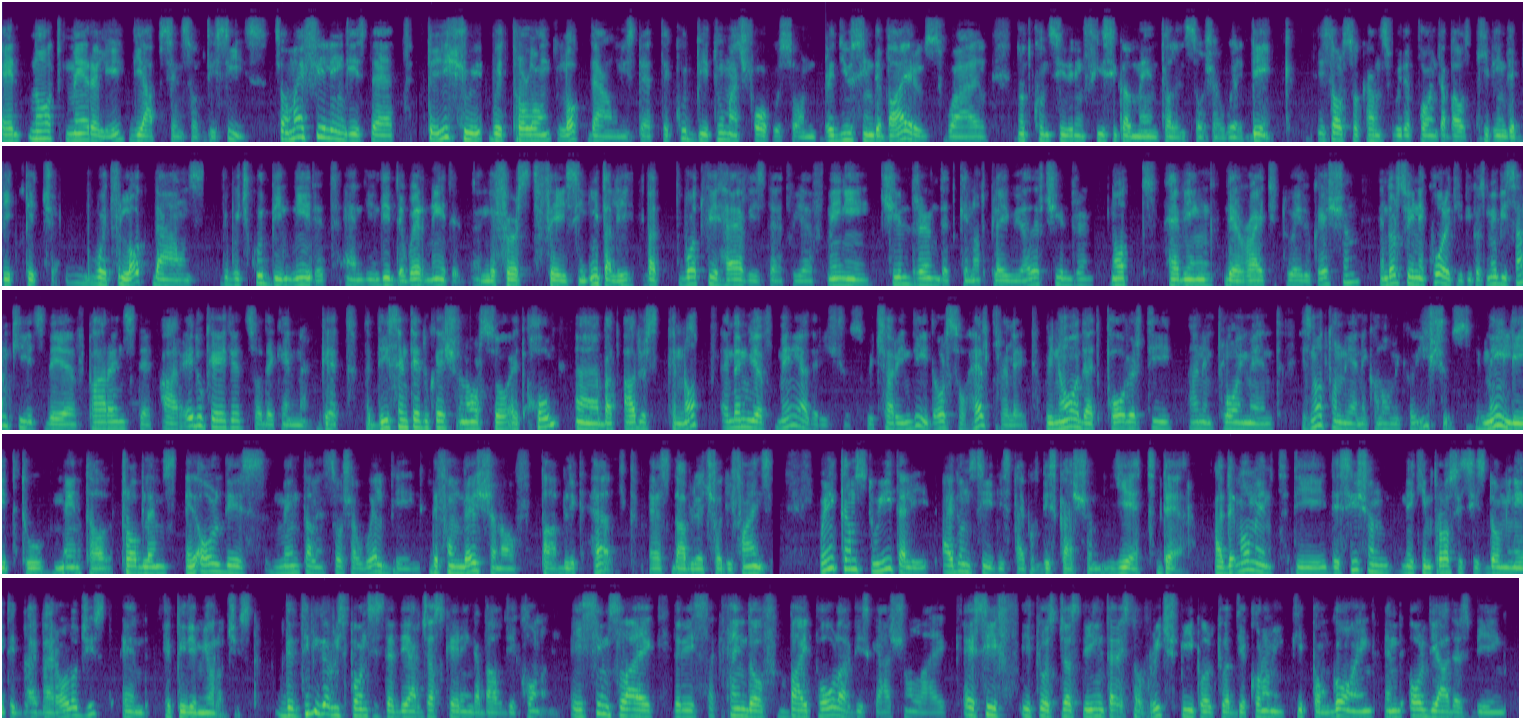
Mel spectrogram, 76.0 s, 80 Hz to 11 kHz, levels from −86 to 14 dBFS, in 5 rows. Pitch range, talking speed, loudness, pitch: 120-150 Hz, 185 wpm, -20 LUFS, 135 Hz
